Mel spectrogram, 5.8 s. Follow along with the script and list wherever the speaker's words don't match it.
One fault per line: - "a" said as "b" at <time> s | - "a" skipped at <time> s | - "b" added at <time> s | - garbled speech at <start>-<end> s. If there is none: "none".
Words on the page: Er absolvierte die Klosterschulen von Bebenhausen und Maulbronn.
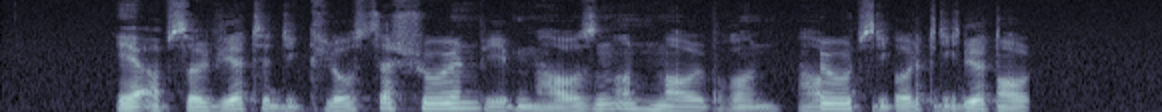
- "von" skipped at 2.4 s
- garbled speech at 4.0-5.1 s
